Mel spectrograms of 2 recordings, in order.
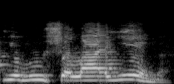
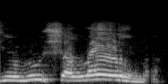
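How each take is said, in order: First: The name ends in the sound -alayim. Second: The name ends in the sound -alem. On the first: The name implies two cities. The speaker calls it wrong. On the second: The name refers to one single city. The speaker calls it right. "the word is"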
